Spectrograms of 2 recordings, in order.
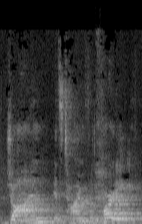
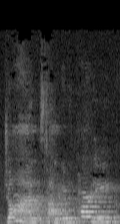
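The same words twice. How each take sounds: First: Firmer parent call, the name punched; lightly acted insistent parent, name pitched up; second-level parenting voice. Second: Lightly voiced parent calling, higher and brisk; a touch of sing-out to a child; normal parenting voice. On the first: Parent calling son a second time, firmer parenting voice. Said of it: "in your second level parenting voice". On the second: Parent calling son to leave for party, normal parenting voice. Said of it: "in your normal parenting voice".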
